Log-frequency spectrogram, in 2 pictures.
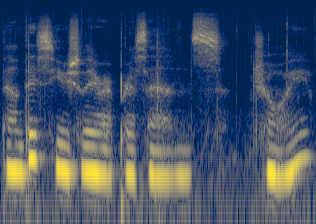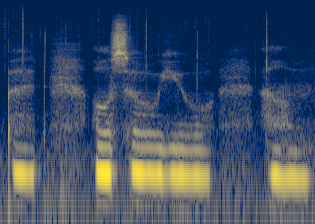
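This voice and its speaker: A woman voicing a gentle witch fortune teller in a soft ASMR roleplay, whispering breathily and hesitantly, close to the microphone. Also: fairly low pitch, fairly even intonation, slight background noise. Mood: soft, reassuring. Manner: gentle, hesitant, slow and reassuring.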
